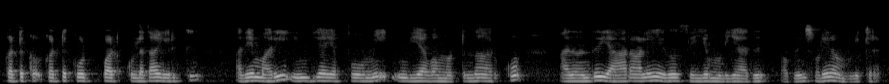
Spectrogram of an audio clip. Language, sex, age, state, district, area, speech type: Tamil, female, 18-30, Tamil Nadu, Tiruvannamalai, urban, spontaneous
